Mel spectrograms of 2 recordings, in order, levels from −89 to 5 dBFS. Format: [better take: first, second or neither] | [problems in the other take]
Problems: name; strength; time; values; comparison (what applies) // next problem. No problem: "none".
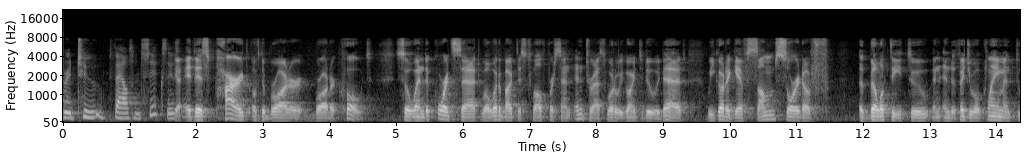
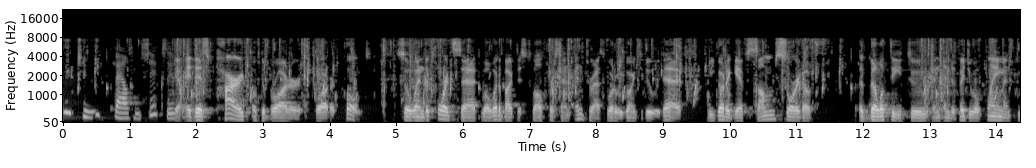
first | noise reduction (classical method spectral subtraction)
